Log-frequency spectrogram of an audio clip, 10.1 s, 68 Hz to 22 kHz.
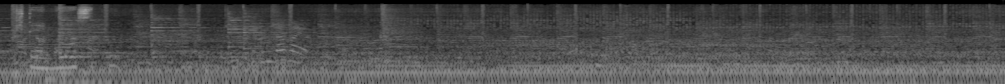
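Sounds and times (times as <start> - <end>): generator engine humming: 0.0 - 10.0.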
